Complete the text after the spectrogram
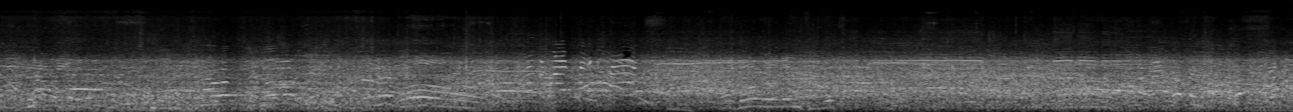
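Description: A large stadium crowd murmurs and shouts throughout.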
